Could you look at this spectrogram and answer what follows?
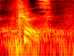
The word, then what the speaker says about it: because: pronounced as a monosyllable. In fact, as a reduced monosyllable, just 'cause.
